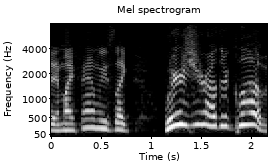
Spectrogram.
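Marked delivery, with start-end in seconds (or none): 1.1-2.2 high, incredulous family question; mock-baffled relatives; family asking, incredulous. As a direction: play the baffled family pushing him. Family teasing him about glove.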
